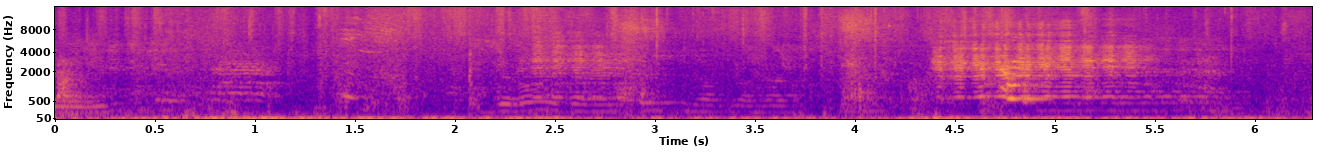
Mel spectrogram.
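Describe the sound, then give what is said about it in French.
Young goat kids, some born that morning, bleat repeatedly in wavering, high-pitched cries that overlap one another inside a goat barn, out of the wind, with a steady background of rustling and shuffling throughout. “Voilà les viquettes. Il y a les petits derniers qui sont nés euh, ce matin.”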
